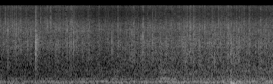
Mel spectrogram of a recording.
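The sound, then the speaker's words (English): Dumplings frying in the small kitchen of Ahan restaurant in Madison, an hour before it opens: a steady sizzle and crackle of hot oil, continuous throughout, over a low rumble of kitchen background noise. No one speaks. “Water is boiling, chicken is roasting, and dumplings are frying.”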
